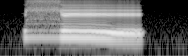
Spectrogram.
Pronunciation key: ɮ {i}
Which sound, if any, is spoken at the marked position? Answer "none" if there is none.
e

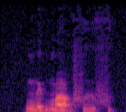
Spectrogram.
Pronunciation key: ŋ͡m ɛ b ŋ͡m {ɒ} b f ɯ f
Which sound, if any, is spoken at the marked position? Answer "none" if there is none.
ɑ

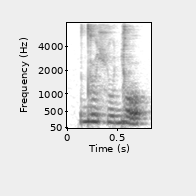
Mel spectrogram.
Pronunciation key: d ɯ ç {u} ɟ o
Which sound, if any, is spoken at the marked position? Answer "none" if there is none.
u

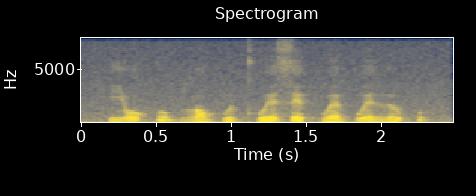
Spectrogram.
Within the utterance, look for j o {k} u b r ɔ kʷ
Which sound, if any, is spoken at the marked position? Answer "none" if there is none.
k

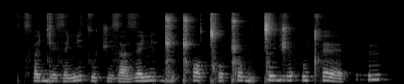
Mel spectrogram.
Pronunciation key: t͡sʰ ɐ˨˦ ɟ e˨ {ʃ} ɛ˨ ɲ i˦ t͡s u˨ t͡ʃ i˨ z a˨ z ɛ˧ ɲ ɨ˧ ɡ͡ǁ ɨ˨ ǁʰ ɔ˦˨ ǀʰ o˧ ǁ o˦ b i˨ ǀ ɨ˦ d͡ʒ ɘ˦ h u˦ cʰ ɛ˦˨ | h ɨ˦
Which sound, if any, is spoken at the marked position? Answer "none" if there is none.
z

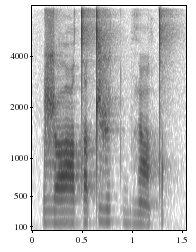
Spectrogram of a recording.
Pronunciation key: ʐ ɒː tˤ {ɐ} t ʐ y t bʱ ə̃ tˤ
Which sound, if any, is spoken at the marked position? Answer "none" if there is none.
ɐ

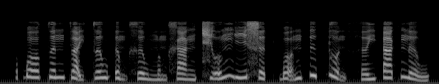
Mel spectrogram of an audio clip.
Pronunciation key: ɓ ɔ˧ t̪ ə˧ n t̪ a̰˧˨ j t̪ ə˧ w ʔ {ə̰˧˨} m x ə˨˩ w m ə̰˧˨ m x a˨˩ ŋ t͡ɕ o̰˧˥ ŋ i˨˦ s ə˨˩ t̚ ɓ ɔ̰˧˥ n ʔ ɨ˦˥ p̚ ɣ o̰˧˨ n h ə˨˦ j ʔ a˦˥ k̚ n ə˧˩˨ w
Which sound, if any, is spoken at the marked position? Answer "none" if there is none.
ə̰˧˨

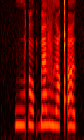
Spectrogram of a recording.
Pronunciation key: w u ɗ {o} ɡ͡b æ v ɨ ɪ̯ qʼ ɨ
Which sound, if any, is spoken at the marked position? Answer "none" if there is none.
ɔ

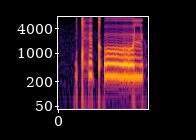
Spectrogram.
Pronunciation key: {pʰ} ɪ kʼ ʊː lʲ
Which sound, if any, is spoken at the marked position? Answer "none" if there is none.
tʰ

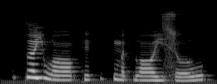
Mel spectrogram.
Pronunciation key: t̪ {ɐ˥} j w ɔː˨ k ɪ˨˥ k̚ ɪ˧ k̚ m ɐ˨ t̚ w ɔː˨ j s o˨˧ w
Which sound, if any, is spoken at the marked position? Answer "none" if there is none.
ɐ˥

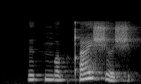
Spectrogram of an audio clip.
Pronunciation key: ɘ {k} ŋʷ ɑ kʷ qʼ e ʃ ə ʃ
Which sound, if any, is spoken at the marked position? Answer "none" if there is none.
k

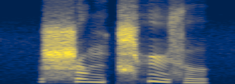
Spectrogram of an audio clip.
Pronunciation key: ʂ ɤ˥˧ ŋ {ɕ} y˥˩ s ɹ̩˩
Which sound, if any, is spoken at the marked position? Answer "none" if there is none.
t͡ɕʰ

